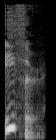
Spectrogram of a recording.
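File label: "aether", English, uk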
